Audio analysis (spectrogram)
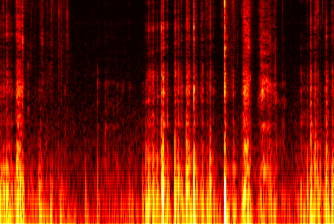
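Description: A metal utility blade repeatedly shaves flakes off the edge of a solid, dry, purple striped bar of soap. Crisp, dry scraping and crumbly crackling strokes come in bursts, with low thuds underneath and a brief quieter gap in the middle.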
